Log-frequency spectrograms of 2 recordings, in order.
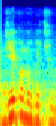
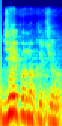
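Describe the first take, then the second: The two takes are said the same way.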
